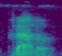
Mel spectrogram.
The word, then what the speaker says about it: prado: so here's an example it means meadow and this is going to be pronounced something like prado so it's kind of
